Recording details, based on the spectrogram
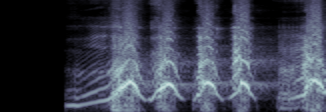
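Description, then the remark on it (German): A person imitates a barking dog, a rising whine followed by five loud, evenly spaced woofs, with no other talking. “Ja gut, das ist ein Hund.”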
